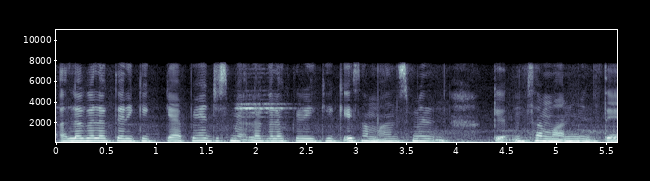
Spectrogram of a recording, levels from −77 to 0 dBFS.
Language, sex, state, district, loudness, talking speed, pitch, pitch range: Hindi, female, Haryana, Jhajjar, -16 LUFS, 170 wpm, 230 Hz, 215-240 Hz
